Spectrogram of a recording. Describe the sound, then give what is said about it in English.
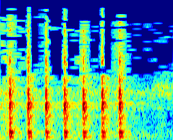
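Knocking on the door of a run-down boarding house: seven sharp raps in an even, steady rhythm, with no voices. “Knock again.”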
